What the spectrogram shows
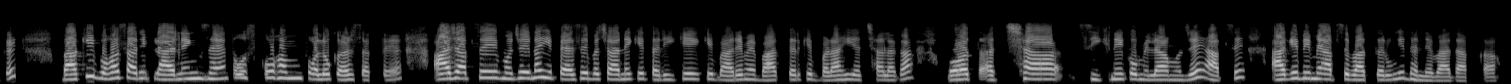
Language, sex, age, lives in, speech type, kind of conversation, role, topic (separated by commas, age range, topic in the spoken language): Hindi, female, 35-39, India, conversation, unstructured, none, पैसे बचाने के लिए आपकी सबसे पसंदीदा आदत कौन-सी है?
